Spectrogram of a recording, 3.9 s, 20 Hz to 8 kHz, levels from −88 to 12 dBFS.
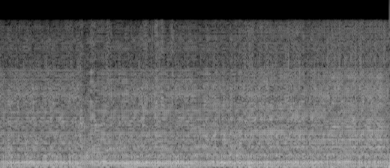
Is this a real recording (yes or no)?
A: no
